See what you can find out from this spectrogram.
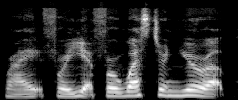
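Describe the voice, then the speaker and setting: A woman in her thirties from the US East Coast, talking casually to camera with advice, chatty and animated, often laughing and checking in with "okay?". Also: sits low, moderate pace, dry recording, studio quality. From Delaware, US East Coast. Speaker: vlogger and expat community host. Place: outdoors in front of a leafy green wall.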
